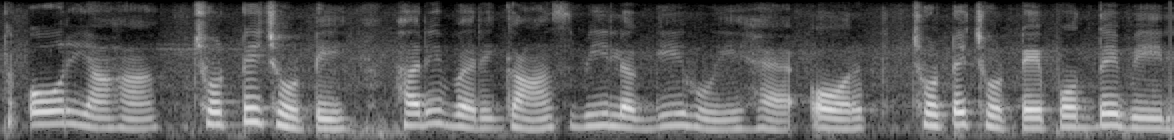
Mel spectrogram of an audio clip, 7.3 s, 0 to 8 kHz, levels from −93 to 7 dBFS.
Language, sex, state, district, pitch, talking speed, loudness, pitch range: Hindi, female, Punjab, Fazilka, 190 Hz, 130 wpm, -16 LUFS, 170-215 Hz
